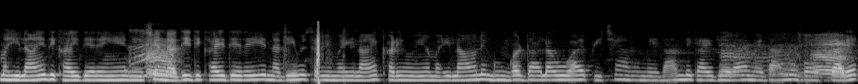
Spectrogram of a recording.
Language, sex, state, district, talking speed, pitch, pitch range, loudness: Hindi, female, Uttar Pradesh, Etah, 250 wpm, 205 Hz, 195-210 Hz, -20 LUFS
